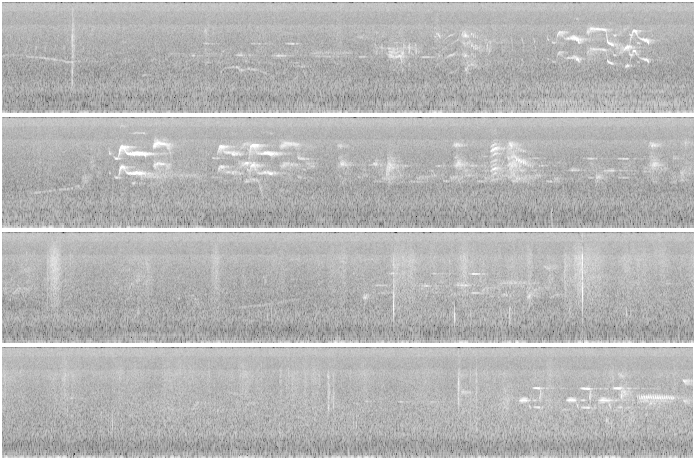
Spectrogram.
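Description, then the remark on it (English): A song sparrow runs through varied, borrowed calls of other bird species, mimicking house sparrow, nuthatch, tern and osprey, delivering bright chirps and whistles in irregular bursts over a steady low rumble of outdoor background noise. “So far I heard house sparrow, nuthatch, tern, osprey, all being mimicked.”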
